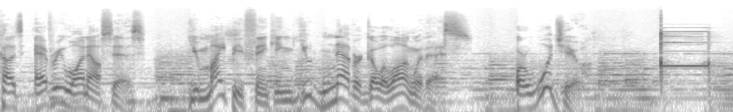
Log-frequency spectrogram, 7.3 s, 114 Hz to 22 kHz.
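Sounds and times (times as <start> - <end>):
speech: 0.0 - 6.3
short sharp electronic beep: 6.6 - 7.2.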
